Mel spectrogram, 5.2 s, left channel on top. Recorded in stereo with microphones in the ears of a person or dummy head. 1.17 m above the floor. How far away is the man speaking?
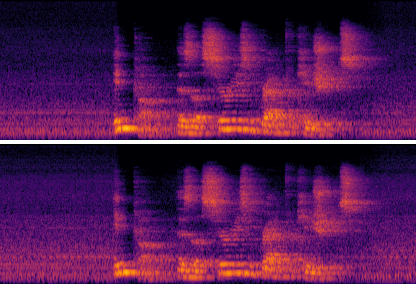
About 1.4 m.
